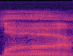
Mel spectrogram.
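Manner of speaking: home-made sound effect echo; fake echo effect. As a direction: play your own echo, fading out. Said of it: "when you don't have goddamn technology to put in sound effects".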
